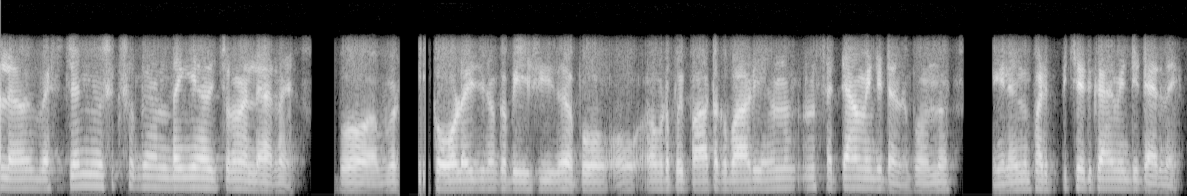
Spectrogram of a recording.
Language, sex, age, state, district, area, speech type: Malayalam, male, 18-30, Kerala, Idukki, rural, conversation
